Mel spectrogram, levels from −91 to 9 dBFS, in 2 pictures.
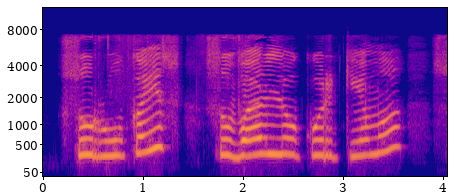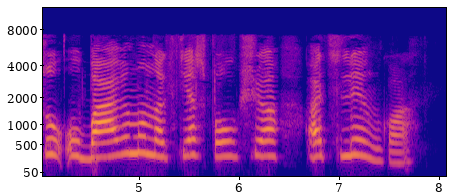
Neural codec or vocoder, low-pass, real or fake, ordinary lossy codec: none; 7.2 kHz; real; AAC, 32 kbps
